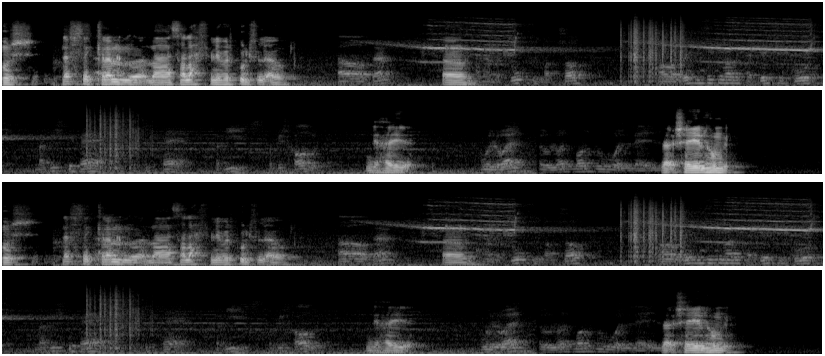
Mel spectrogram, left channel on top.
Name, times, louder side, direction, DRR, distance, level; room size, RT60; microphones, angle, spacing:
voice 1, 0.0-2.9 4.4-4.8 11.9-12.3 14.8-15.5, left 5 dB, 90° left, 0.5 m, -23 dB
sound 1, 0.5-13.6, equal, ahead, 0.4 m, -39 dB
voice 2, 3.4-3.9 4.7-5.8 6.5-8.2 8.5-10.1 10.3-11.4 13.0-15.4, left 1 dB, 55° left, 2.0 m, -41 dB
13.0 x 6.7 x 2.5 m
head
